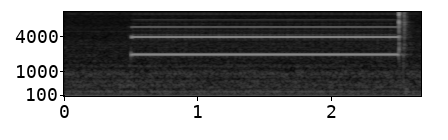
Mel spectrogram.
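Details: Old UPS run with an external battery assumed to be 12 V: a steady high beep for about two seconds, then a click as the unit drops out with all three fault lights on; fault at power-up, cause unknown.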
